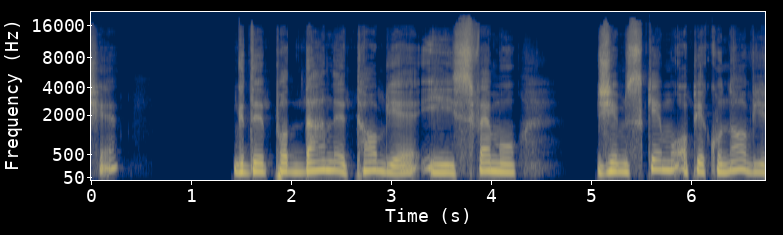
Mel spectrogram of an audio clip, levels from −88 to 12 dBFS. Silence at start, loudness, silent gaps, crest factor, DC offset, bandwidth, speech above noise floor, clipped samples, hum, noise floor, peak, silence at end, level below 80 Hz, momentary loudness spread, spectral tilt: 0 s; -21 LUFS; 0.81-1.40 s; 18 dB; under 0.1%; 19 kHz; 55 dB; under 0.1%; none; -75 dBFS; -4 dBFS; 0 s; -52 dBFS; 8 LU; -5.5 dB/octave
